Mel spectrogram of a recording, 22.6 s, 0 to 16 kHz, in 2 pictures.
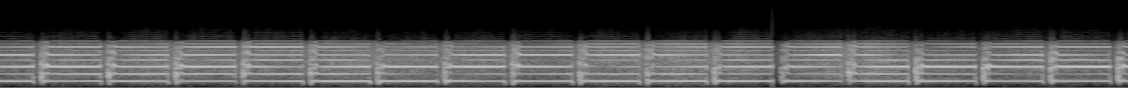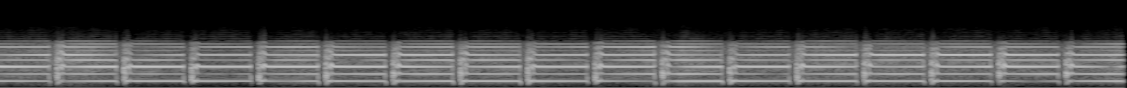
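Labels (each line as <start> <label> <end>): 0.0 A loud alarm repeatedly sounds. 22.6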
